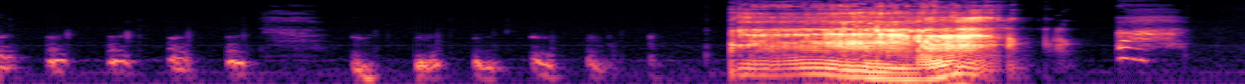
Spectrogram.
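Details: Belching after gulping a drink, with burp-induced hiccups: a quick run of about a dozen short regular burps, then one long, loud drawn-out belch and a few small ones.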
